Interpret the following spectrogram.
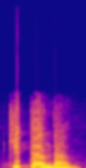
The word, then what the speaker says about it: quitanda: Quitanda. Olha lá, o U não tem som, né? É o som do K mesmo. Quitanda.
